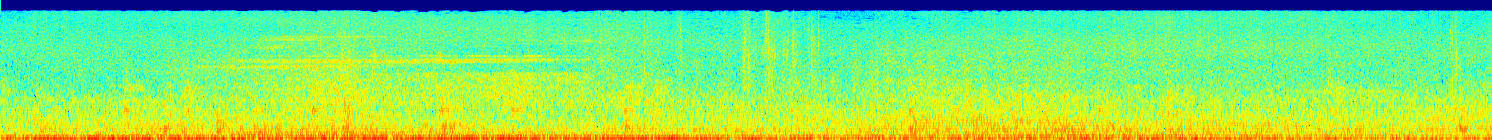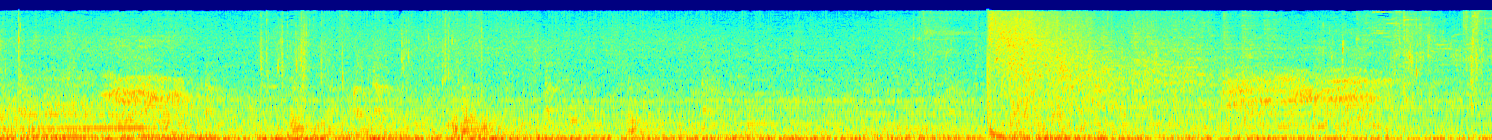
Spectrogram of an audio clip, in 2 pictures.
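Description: Boot thrusters hum with a low, steady rumble.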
